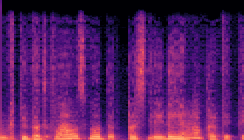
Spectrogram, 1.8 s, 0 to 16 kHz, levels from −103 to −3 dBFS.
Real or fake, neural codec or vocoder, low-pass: fake; codec, 44.1 kHz, 0.9 kbps, DAC; 14.4 kHz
